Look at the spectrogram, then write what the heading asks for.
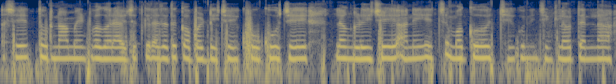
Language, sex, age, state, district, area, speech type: Marathi, female, 30-45, Maharashtra, Wardha, rural, spontaneous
